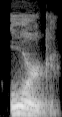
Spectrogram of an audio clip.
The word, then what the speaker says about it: org: at hypnosis dot org org like rhymes with the Borg okay and so Tasha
